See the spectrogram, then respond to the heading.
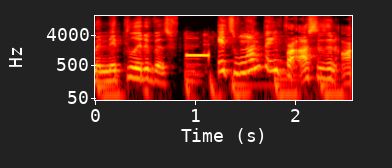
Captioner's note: beep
